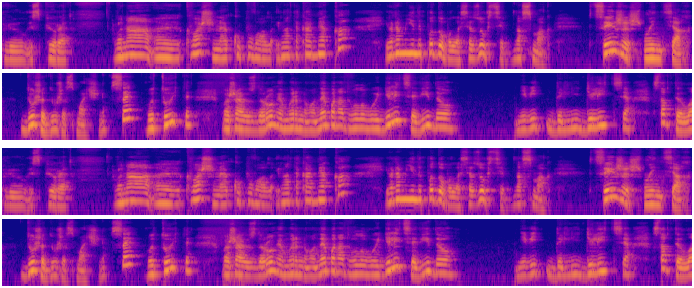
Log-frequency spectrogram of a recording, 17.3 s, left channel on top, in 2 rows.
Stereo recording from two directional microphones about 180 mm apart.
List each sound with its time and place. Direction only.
0.0 s speech: 55° left (ahead or behind)
8.0 s speech: 30° left (ahead or behind); by 11.4 s 45° left (ahead or behind)
11.4 s speech: 35° left (ahead or behind)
